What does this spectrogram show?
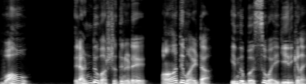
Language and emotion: Malayalam, surprised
